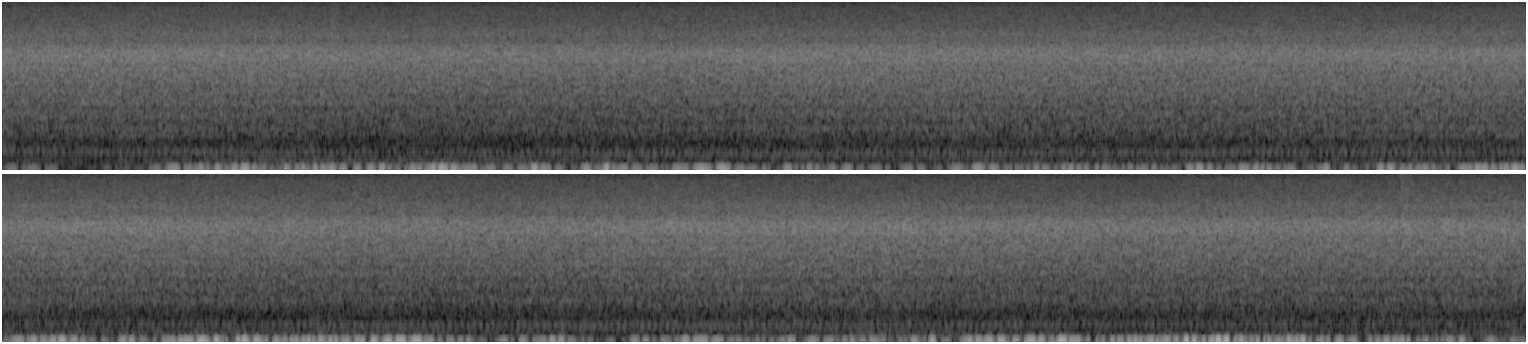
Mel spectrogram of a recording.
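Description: Steady background hiss with a low, steady hum underneath; no voices or distinct events.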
